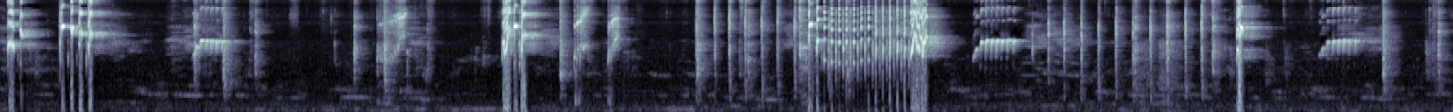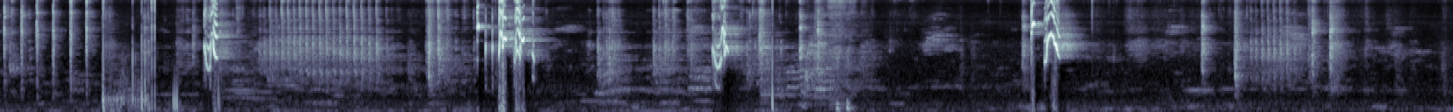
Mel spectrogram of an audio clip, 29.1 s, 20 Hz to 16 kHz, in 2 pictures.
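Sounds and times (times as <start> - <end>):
bird buzzy chatter: 0.0 - 29.0
lovebird chirping and squawking: 3.6 - 4.4, 5.0 - 6.4, 7.5 - 13.8, 16.5 - 17.0, 19.3 - 20.1, 24.8 - 25.5.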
